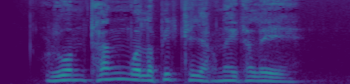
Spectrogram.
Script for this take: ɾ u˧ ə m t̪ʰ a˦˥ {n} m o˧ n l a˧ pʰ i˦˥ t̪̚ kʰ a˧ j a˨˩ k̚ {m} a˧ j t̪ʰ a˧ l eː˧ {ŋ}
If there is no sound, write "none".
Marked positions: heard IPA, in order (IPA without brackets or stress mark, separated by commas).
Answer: ŋ, n, none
